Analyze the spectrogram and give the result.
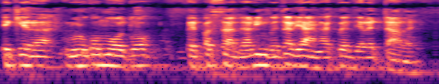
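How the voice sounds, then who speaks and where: A man in his sixties with a Sicilian accent, speaking solemnly and deliberately in short phrases as a poet addressing a live event. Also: mid-range voice, fairly even intonation, warm tone, distant mic. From Sicily, Italy. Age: 60s. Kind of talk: live address and poetry recitation. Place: public evening event, speaking to an audience.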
